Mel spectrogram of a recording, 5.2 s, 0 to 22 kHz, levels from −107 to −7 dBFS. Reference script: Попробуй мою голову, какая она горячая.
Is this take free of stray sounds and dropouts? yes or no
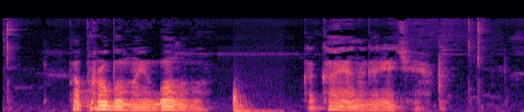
no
